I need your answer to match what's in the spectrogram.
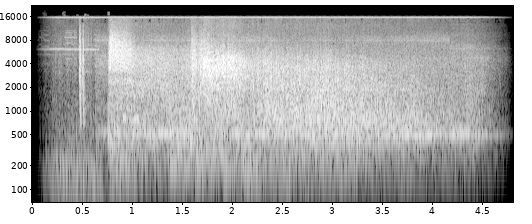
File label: Missile Fire Explos; Airwolf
